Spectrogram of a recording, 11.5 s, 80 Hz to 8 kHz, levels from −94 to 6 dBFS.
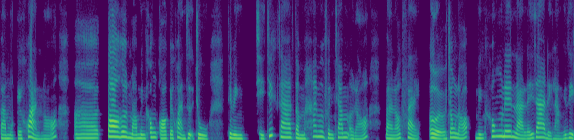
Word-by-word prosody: vào 200 -2 -1
một 195 -1 -3
cái 195 -1 -1
khoản 190 - +1
nó, 175 +11 -6 0.3
ờ, 220 0 -1 0.2
to 295 -1 +10
hơn 280 -3 +4
mà 205 -3 +1
mình 205 -1 +1
không 260 +3 -1
có 200 0 +2
cái 205 0 -2
khoản 200 -5 -1
dự 215 - -1
trù, 195 -5 +1 0.4
thì 235 - +4
mình 195 -2 +2 0.3
chỉ 195 -3 -4
trích 370 +1 0
ra 260 -3 +2
tầm 205 -5 +1
20% 250 - -2
ở 190 -3 -5
đó 175 - -6 0.3
và 195 -3 -1
nó 195 +4 -3
phải 215 -8 -3 0.2
ở 210 -6 +4
ở 185 - -3
trong 255 +4 0
đó, 220 +5 -2
mình 210 -1 -1
không 310 +5 0
nên 300 -1 +3
là 205 -6 0
lấy 190 +5 -2
ra 260 -1 +2
để 185 -7 -4
làm 170 -1 -9
cái 200 - -3
gì 225 -2 0
215 Hz, 220 wpm, -22 LUFS, 195-260 Hz, 0.4 s, to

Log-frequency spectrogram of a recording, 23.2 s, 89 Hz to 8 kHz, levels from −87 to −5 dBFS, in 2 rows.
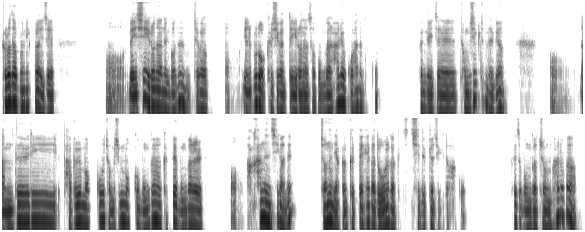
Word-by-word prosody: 그러다 145 +1 +8
보니까 120 -1 0
이제 95 -1 +1 1.1
어 - - -8 0.3
4:00 95 - +3
에 - - +3
일어나는 120 -6 +3
거는 110 +3 -1
제가 105 0 -1 0.4
어 - - -13 0.3
일부러 115 +1 +3
그 - - -8
시간대에 100 0 -2
일어나서 95 0 +1
뭔가를 95 0 -1
하려고 130 -3 +2
하는 115 0 -3
거고 100 -1 -14 0.8
근데 105 -2 -3
이제 95 -1 0
점심쯤 150 +9 -3
되면 100 +1 -2 0.9
어 - - -11 0.4
남들이 130 +5 +2
밥을 125 +1 +1
먹고 120 +3 0
점심 110 +3 -2
먹고 115 -3 -3
뭔가 120 +7 +1
그때 125 - -1
뭔가를 100 -1 +1 0.6
어 - - -8 0.2
막 - - -8
하는 140 -3 +6
시간에 125 +1 -2 0.6
저는 120 0 +4
약간 90 0 -2
그때 100 +3 -2
해가 115 -1 0
노을같이 95 - -1
느껴지기도 - - -8
하고 - - -17 0.9
그래서 125 -3 -5
뭔가 95 -1 -1
좀 95 -2 -1
하루가 155 - +1
110 Hz, 270 characters per minute, -26 LUFS, 100-130 Hz, 1.1 s, 그러다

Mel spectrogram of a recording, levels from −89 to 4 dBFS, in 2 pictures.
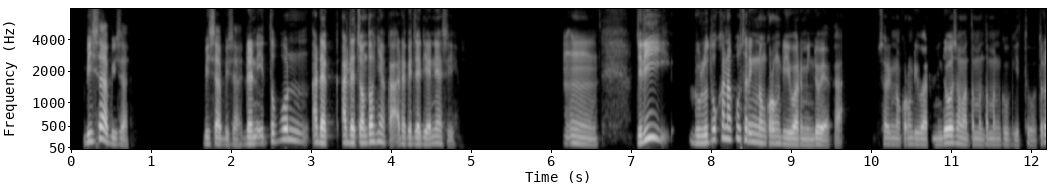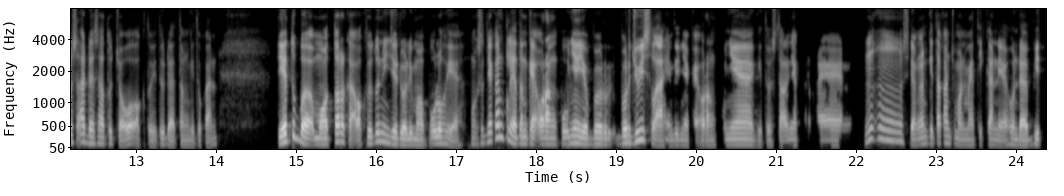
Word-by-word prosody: Bisa 185 +7 +4
bisa, 125 -7 -5 0.9
bisa 135 -2 0
bisa 115 -2 -9
dan 135 +2 +3
itu 145 +6 -3
pun 205 0 -1
ada 155 -3 +4 0.2
ada 160 0 +6
contohnya 175 +2 +3
Kak - - -1
ada - - -1
kejadiannya 130 +1 0
sih. - - -12 1.4
Mhm, 135 -4 -4 0.5
jadi, 240 - +4 0.3
dulu 155 +1 -1
tuh 220 - +1
kan 250 0 +2
aku 235 +1 -3
sering 205 -6 +1
nongkrong 145 -3 0
di 125 -2 -2
warmindo 115 0 0
ya - - +1
Kak, - - -10 0.4
sering 125 -1 -7
nongkrong 125 +2 -7
di 120 - -6
warmindo 120 +6 +3
sama 140 -5 -3
teman-temanku 115 -1 -9
gitu 110 -2 -14
terus 165 - -2
ada 170 -4 0
1 135 -1 -4
cowok - - 0
waktu 100 -1 -12
itu 125 - -7
datang 100 -4 -6
gitu 95 - -12
kan, - - -7 0.8
dia - - +10
tuh - - 0
bawa - - +7
motor 125 +9 +4
Kak - - 0
waktu 140 - -2
itu 180 - -4
Ninja 160 -7 0
250 120 +3 0
ya 95 -3 -3 0.2
maksudnya 150 +8 -2
kan 260 +3 +1
kelihatan 145 - +3
kayak 140 - +3
orang 130 -1 +4
punya 130 +4 0
ya 130 -4 +5
bor 125 0 -2
borjuislah 150 - +3
intinya 105 0 -7
kayak - - -4
orang 105 0 -3
punya 115 +1 +1
gitu 105 0 -14
style-nya 105 +3 -5
keren, 105 +1 -5 0.3
mhm, 215 -5 -4
sedangkan 135 -5 -3
kita 140 0 -2
kan 150 - -2
cuman 115 -3 -7
matic-an 110 +1 -6
ya 100 - -1
Honda 110 -4 0
Beat 120 +2 -3
130 Hz, 190 wpm, -24 LUFS, 115-155 Hz, 1.4 s, dia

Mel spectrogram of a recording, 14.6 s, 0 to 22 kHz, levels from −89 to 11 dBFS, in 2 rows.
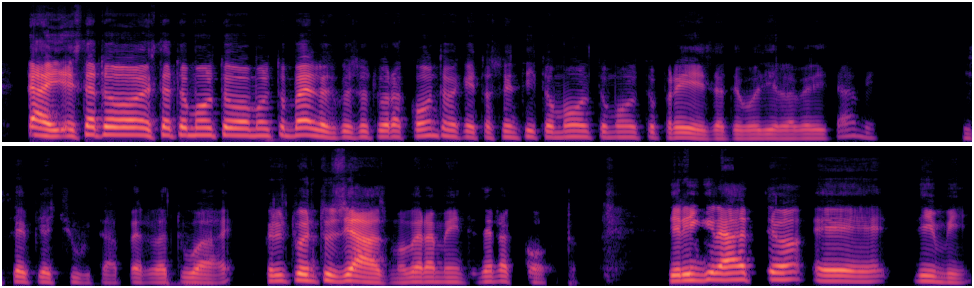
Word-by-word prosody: Dai, 190 -5 +7
è 185 - +2
stato 215 +1 +5
è 200 - +2
stato 215 +3 0
molto 205 -1 +1
molto 195 +2 -5
bello 190 -6 +3
questo 155 0 -7
tuo 165 -1 -2
racconto 185 +4 -4
perché 160 -3 -5
t'ho 150 - -11
sentito 155 +1 -6
molto, 155 0 -5
molto 150 -1 -9
presa, 135 -5 -3
devo 115 +1 -10
dire 115 0 -8
la 115 - -9
verità. 120 +8 -12
Mi 140 -6 -23 0.7
mi 125 - -20
sei 140 -3 -3
piaciuta 115 -4 -12
per 115 - -9
la 120 0 -7
tua, 120 -4 -6
ehm, 125 - -13 0.2
per 155 - -4
il 160 - -4
tuo 180 -1 +4
entusiasmo, 140 - +3
veramente, 130 -3 -4
del 140 +2 -6
racconto. - - -12 0.6
Ti - - +2
ringrazio 195 +3 +3
e 150 -2 0
dimmi. 130 -7 -6
155 Hz, 165 wpm, -22 LUFS, 130-185 Hz, 0.7 s, Dai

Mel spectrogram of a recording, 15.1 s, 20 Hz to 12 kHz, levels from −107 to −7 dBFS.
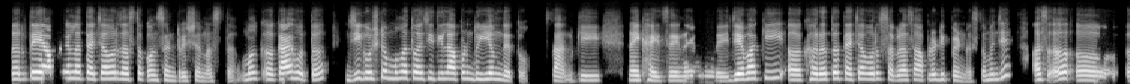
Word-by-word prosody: तर 230 -1 -1
ते 260 0 +8
आपल्याला 255 +1 +3
त्याच्यावर 245 +1 +3
जास्त 225 0 0
कॉन्सन्ट्रेशन 175 -4 -4
असतं. 155 +1 -12 0.2
मग 245 +1 -1
अ, 215 -1 +1
काय 235 +2 +7
होतं 230 -2 -1 0.4
जी 240 +7 0
गोष्ट 255 +3 0
महत्त्वाची 255 -1 +1
तिला 240 0 +3
आपण 235 0 +1
दुय्यम 230 0 0
देतो 175 -3 -5 0.3
स्थान, 170 -4 -4
की 185 -1 -4 0.4
नाही 190 0 +3
खायचंय. 175 -1 -1
नाही 175 +1 -4 0.2
मूड 175 -2 -8
आहे. 160 0 -3
जेव्हा 220 +4 +7
की 275 0 -4
अ, 200 0 +3
खरं 225 -1 +3
तर 250 - +5
त्याच्यावरच 230 +1 0
सगळं 195 -3 -1
असं 200 +2 -4
आपलं 200 +1 -2
डिपेंड 185 -9 -5
नसतं 135 +7 -9
म्हणजे 220 - -3 0.4
असं 215 +4 +3
अ, 185 - 0 0.6
अ, - - -3
220 Hz, 160 wpm, -20 LUFS, 190-245 Hz, 0.6 s, ते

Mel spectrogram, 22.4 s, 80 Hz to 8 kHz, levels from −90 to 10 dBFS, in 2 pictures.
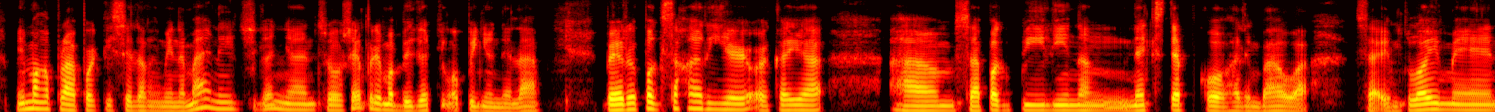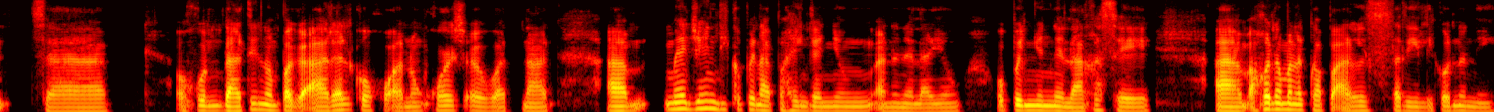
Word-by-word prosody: may - - +3
mga 170 -2 +3
property 135 -3 +1
silang 120 -2 -3
mina-manage, 170 - -2
ganyan. 150 -3 -2
So, 70 - -1
siyempre 105 +10 0
mabigat 130 -1 +1
'yong - - -6
opinyon 115 -3 -4
nila. 105 +2 -3 0.5
Pero 145 +3 +8
'pag 170 -1 +4
sa 180 - -1
career 155 -4 +2
or - - +1
kaya, 135 0 +2 0.6
um, 125 0 +2
sa 120 - +3
pagpili 135 0 +1
ng 70 - -2
next 130 - 0
step 135 0 +6
ko 120 -2 +3
halimbawa, 115 - -1 0.4
sa - - -1
employment, 115 - +2 0.2
sa 110 0 -3 0.5
o - - -4
kung 125 -1 -2
dati 120 +5 +2
nung 135 -3 +1
pag-aaral 135 +5 +4
ko, 125 -1 -2
kung 105 - -1
anong 115 +2 -5
course 130 0 -2
or 120 - -1
what 110 0 -5
not, 110 +1 -2 0.5
um, 120 - +3 0.2
medyo 175 +2 +2
hindi 165 -4 -2
ko - - -8
pinapakinggan 120 -5 -3
'yong 115 0 -5
ano 110 +1 -3
nila 100 -1 -4
'yong 105 +3 -8 0.2
opinyon 130 -1 +2
nila. 110 -3 +1
Kasi, 115 -5 -3 0.6
um, 115 0 +5
ako 165 0 +5
naman 155 -3 +3
nagpapaaral 125 -2 -1
sa 120 0 -5
sarili 115 -1 -7
ko - - -4
no'n, 125 -2 -4
125 Hz, 165 wpm, -24 LUFS, 115-140 Hz, 0.6 s, Pero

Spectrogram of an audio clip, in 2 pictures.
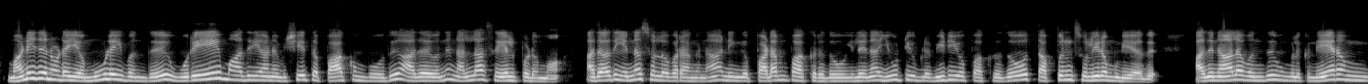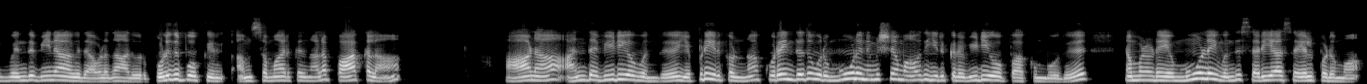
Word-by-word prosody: மனிதனுடைய 225 -3 +4 0.2
மூளை 240 +4 +4 0.2
வந்து 165 +1 -1 0.3
ஒரே 205 +6 +3 0.2
மாதிரியான 200 -3 -1
விஷயத்த 210 +4 -1
பார்க்கும்போது, 175 -1 -2 0.2
அத 170 0 -1 0.2
வந்து 190 +8 -2
நல்லா 195 +6 0
செயல்படுமாம். 170 -5 0 0.3
அதாவது 190 +5 +2
என்ன 200 +4 -1
சொல்ல 200 -4 0
வராங்கன்னா, 160 0 -3
நீங்க 170 -2 0
படம் 195 +5 0
பார்க்கறதோ, 160 -3 -1
இல்லன்னா 170 +3 +1
YouTube 200 -3 -2
வீடியோ 200 +2 0
பார்க்கறதோ 160 +3 -3 0.2
தப்புன்னு 210 +6 -1
சொல்லிற 195 +1 +4
முடியாது. 140 -5 0 0.5
அதனால 185 +4 +4 0.2
வந்து 180 +3 -1
உங்களுக்கு 170 -3 -3
நேரம் 220 +3 +2 0.3
வந்து 185 +3 +2
வீணாகுது 190 -5 +1
அவ்வளோதான். 150 +2 -2
அது 145 - -3
ஒரு 140 - -10
பொழுதுபோக்கு 205 -2 +2 0.3
அம்சமா 170 +1 -2
இருக்கிறதுனால 175 +1 -4 0.2
பார்கலாம். 195 -2 0 1.3
ஆனா, 190 0 +2 0.3
அந்த 200 +5 0
வீடியோ 225 +1 +2
வந்து 155 0 -3 0.2
எப்படி 235 +11 -1
இருக்கணும்னா, 185 -3 -2 0.2
குறைந்தது 235 +3 +3
ஒரு 200 - +1
3 265 +2 +4
நிமிஷமாவது 225 -2 -2
இருக்கிற 190 -1 -2
வீடியோவ 195 0 +2 0.2
பார்க்கும்போது, 150 -1 -3 0.5
நம்மளுடைய 190 -1 +1 0.2
மூளை 260 +5 +4
வந்து 185 +5 -1
சரியா 190 +3 +2
செயல்படுமா. 170 -5 0
185 Hz, 125 wpm, -14 LUFS, 170-205 Hz, 1.3 s, மனிதனுடைய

